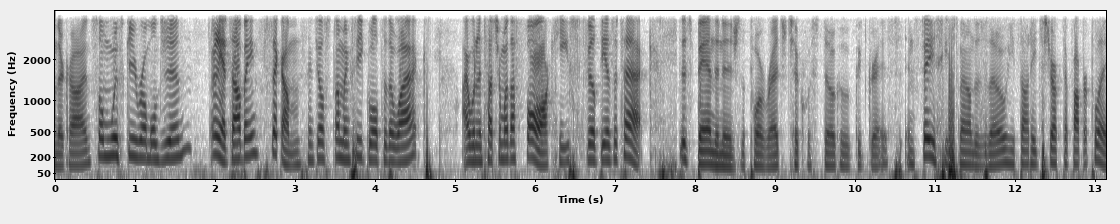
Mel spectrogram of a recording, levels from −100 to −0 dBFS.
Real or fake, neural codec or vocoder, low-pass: real; none; 3.6 kHz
